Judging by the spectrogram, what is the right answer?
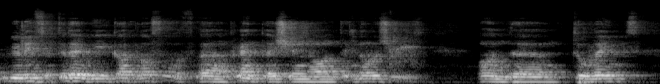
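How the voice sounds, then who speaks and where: A man of medium pitch at a very slow pace, with audible room echo and noticeable background noise. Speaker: industry association representative. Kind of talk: conference talk. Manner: halting, many fillers.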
